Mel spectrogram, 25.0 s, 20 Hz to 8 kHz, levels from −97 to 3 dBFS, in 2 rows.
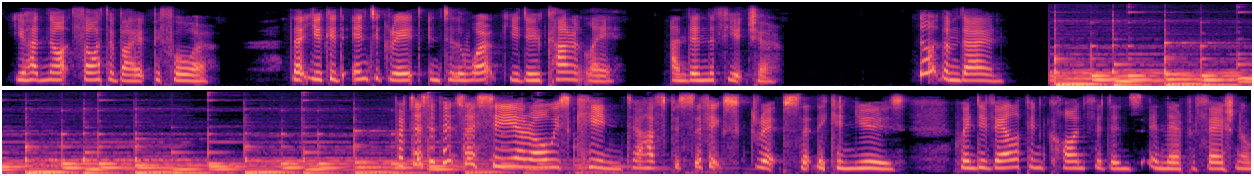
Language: English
